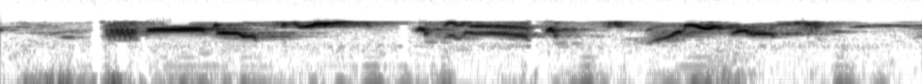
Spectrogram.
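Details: Blackbird singing in the early hours of the morning: mellow fluting warbled phrases with rising and falling whistles and a few scratchy notes, separated by short pauses, over a faint low rumble.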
